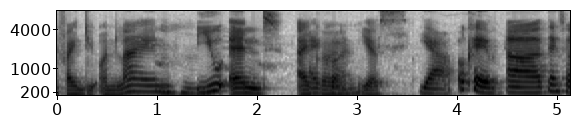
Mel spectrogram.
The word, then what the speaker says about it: IKOJN: Remember, IKOJN is IKOJN, guys, and the J is silent.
